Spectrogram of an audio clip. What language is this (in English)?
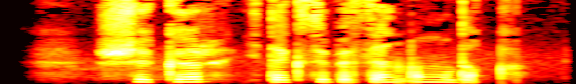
Bashkir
